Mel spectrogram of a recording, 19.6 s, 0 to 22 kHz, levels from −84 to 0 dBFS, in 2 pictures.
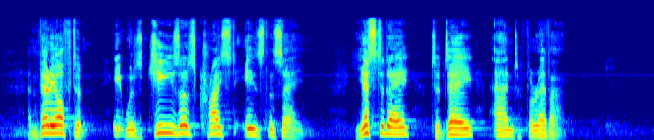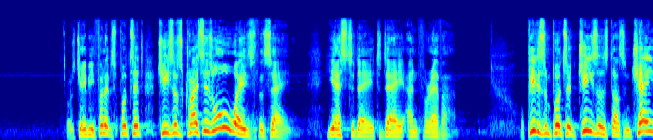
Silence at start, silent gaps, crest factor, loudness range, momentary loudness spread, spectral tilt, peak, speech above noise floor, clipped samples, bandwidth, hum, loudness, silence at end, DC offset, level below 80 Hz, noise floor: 0.45 s; none; 20 dB; 9 LU; 14 LU; -4.5 dB/octave; -2 dBFS; 49 dB; under 0.1%; 13 kHz; none; -22 LUFS; 0 s; under 0.1%; -72 dBFS; -70 dBFS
